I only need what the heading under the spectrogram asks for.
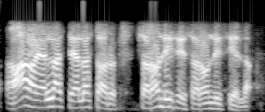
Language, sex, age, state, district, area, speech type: Kannada, male, 18-30, Karnataka, Tumkur, urban, conversation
